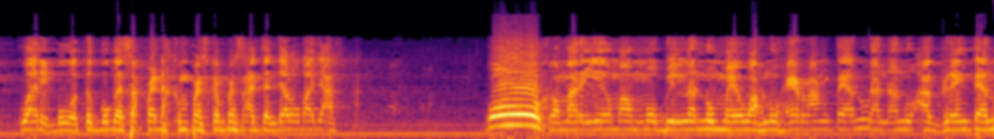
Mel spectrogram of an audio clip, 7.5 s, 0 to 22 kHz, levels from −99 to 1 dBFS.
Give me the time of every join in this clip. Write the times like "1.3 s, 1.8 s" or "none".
6.6 s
